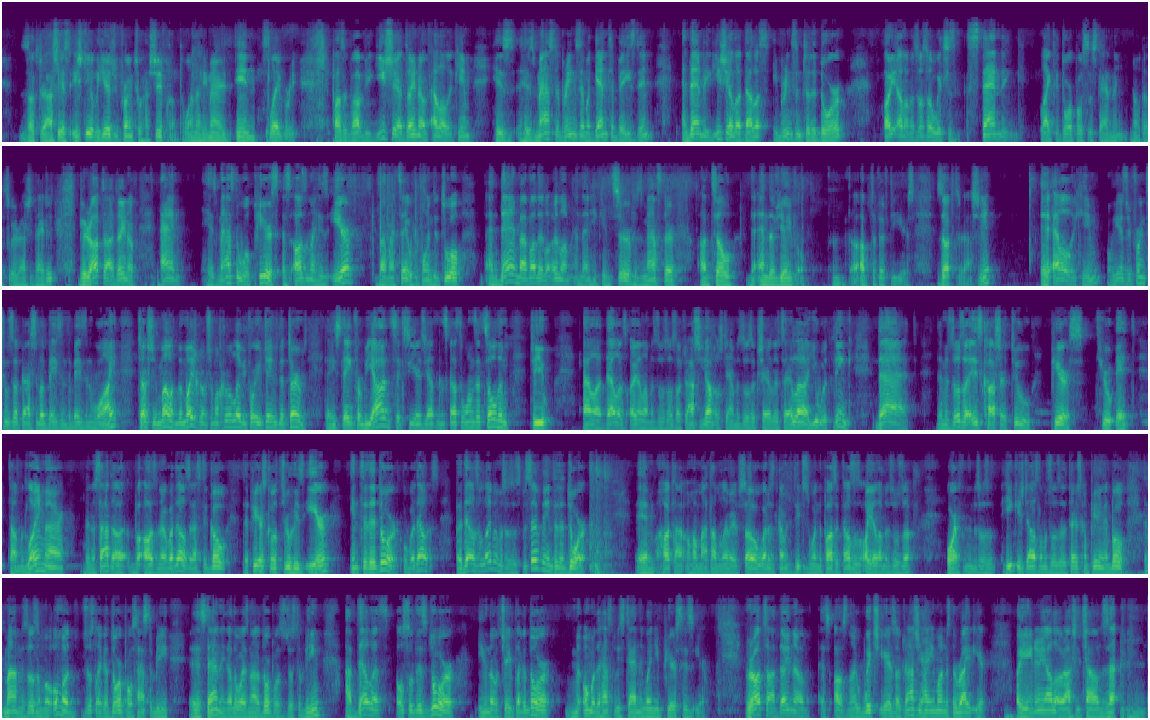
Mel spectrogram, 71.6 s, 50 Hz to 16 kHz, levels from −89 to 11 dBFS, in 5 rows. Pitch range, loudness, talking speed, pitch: 100-130 Hz, -21 LUFS, 210 wpm, 115 Hz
